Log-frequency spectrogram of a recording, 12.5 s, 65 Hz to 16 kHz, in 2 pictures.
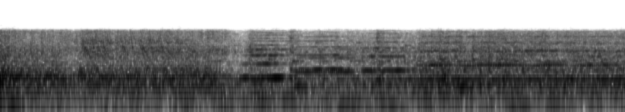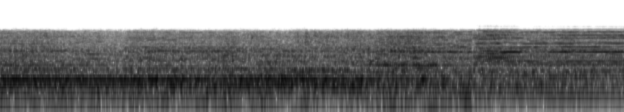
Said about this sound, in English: A wonderful picture, Fahrenheit 451. And yeah, well, just from hearing that, you hear the helicopters and the shotgun, I mean, the machine guns and all that.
